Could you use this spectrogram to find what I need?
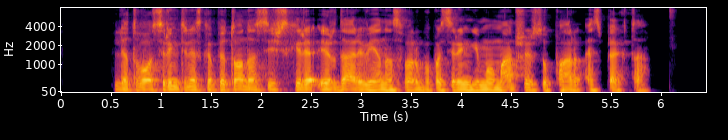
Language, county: Lithuanian, Vilnius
